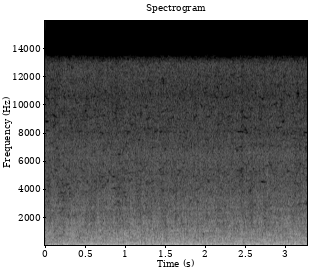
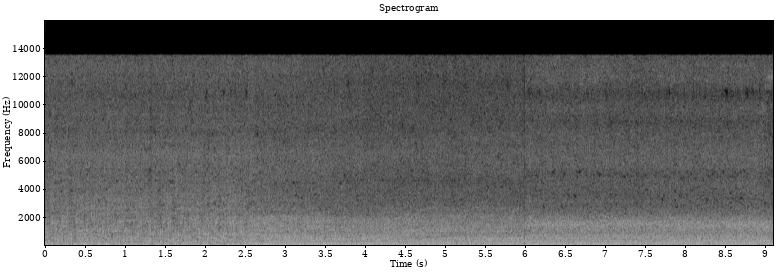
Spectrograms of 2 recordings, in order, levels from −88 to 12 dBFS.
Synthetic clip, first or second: second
